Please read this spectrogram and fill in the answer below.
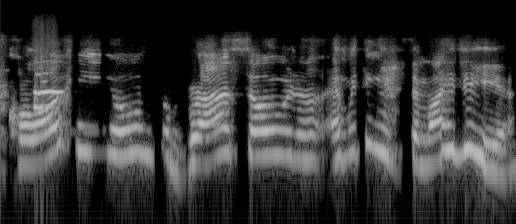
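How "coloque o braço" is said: put-on Portuguese with a heavy American accent. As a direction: imitate an American app voice speaking Portuguese. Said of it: "português com sotaque americano". (português com sotaque americano)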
